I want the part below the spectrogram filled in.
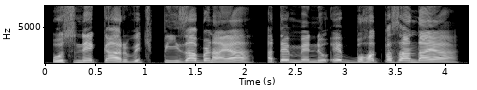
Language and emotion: Punjabi, happy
